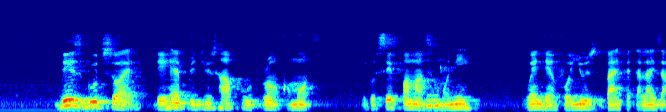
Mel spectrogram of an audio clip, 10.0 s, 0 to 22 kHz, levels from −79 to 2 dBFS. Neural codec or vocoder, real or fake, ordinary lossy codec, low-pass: none; real; none; 7.2 kHz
